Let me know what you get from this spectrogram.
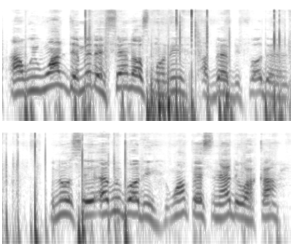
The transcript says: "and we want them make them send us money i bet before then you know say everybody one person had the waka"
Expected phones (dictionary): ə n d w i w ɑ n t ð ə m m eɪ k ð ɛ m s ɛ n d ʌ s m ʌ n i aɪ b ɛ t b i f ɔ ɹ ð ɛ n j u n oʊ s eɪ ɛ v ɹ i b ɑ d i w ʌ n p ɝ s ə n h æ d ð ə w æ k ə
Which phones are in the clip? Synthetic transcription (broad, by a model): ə n w i w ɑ n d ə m m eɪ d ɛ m s ɛ n d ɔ s m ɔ n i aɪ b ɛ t b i f ɔ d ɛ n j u n oʊ s eɪ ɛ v ɹ i b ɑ d i w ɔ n p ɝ s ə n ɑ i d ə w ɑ k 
